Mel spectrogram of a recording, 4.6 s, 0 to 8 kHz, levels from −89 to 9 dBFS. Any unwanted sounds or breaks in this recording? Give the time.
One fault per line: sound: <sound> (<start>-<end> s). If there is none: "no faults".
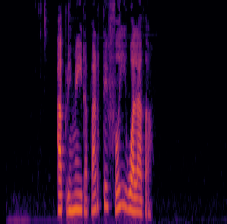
no faults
